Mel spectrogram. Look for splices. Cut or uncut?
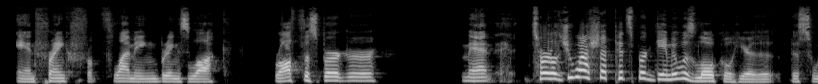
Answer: cut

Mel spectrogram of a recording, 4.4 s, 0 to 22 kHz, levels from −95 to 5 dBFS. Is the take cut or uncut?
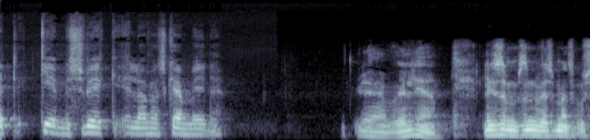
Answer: cut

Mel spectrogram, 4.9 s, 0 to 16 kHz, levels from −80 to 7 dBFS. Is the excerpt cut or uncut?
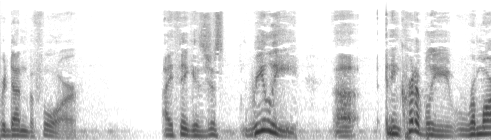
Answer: uncut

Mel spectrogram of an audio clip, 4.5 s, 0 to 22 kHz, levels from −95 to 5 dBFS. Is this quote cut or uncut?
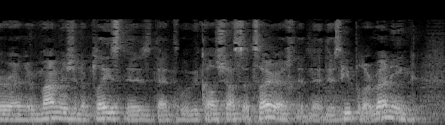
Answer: cut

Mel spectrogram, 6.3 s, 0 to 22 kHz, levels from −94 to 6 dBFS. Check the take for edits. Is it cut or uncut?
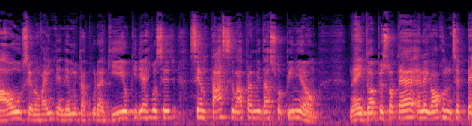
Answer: cut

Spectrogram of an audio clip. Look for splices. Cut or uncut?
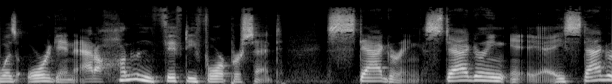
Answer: uncut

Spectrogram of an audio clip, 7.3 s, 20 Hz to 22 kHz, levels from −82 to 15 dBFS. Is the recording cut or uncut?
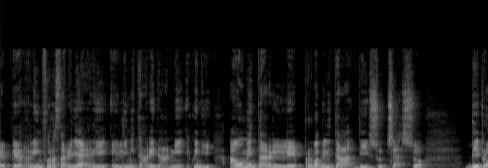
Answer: uncut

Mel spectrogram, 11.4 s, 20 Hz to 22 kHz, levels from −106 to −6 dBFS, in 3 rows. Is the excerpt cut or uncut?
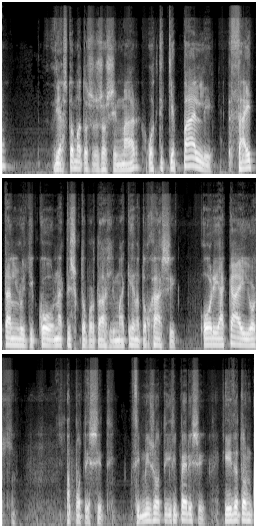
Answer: cut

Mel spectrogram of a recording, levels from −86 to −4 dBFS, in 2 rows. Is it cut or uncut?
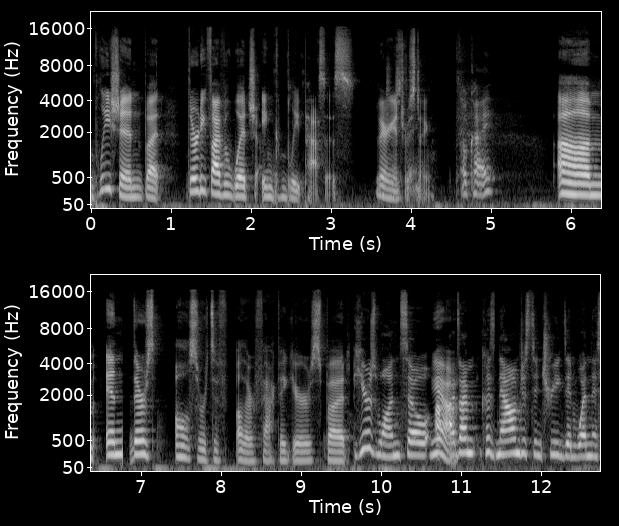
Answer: cut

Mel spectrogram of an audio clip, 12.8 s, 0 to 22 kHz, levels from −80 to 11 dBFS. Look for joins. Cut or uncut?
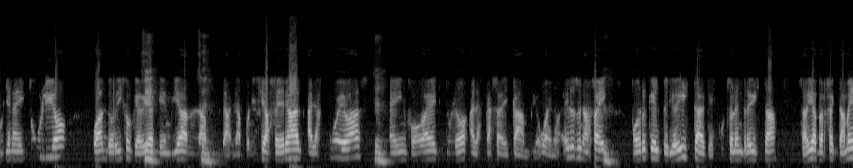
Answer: uncut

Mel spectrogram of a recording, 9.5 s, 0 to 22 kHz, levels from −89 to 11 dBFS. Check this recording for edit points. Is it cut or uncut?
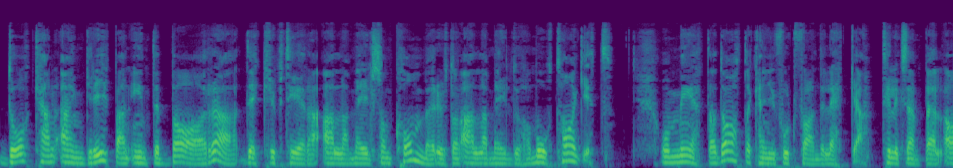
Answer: cut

